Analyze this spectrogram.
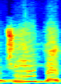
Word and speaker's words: chiita: Palabras del tipo chiita, chiismo tienen 3 sílabas.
